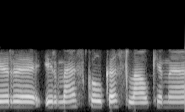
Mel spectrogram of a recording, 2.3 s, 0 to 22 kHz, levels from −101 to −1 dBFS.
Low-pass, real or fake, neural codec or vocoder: 3.6 kHz; real; none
